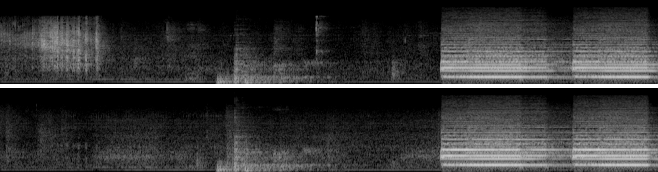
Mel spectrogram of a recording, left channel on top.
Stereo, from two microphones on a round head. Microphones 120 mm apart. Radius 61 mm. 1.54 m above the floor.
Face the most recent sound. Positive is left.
turn(degrees=0)  # may be behind; listen again after turning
